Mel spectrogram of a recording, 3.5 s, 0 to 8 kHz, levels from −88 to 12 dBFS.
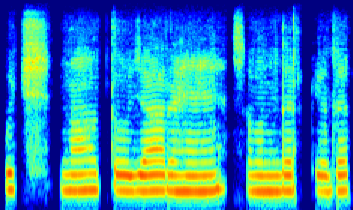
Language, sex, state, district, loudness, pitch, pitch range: Hindi, male, Jharkhand, Jamtara, -14 LUFS, 185 Hz, 185-190 Hz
